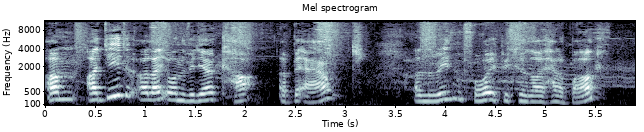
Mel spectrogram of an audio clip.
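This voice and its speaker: With a Scottish accent, a woman talks at a fairly quick pace in a fairly high pitch, her intonation lively and her tone animated. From Scotland. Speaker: gaming YouTuber. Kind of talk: let's play commentary.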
